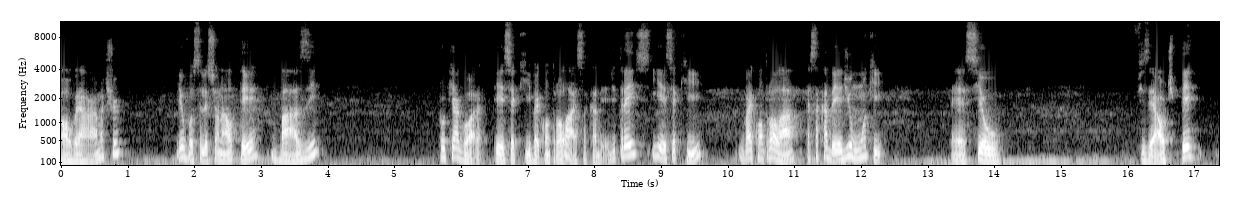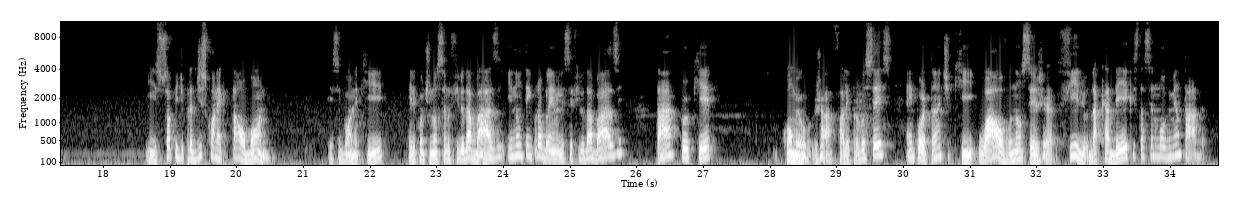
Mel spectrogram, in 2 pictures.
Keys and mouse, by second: 2.0 click, 4.8 ctrl+middle click, 6.5 click, 9.0 click, 9.5 g, 12.9 Tab, 14.3 Tab, 14.8 Tab, 16.3 alt+p, 21.4 click, 21.7 g, 26.1 ctrl+z, 28.5 Tab, 31.1 click.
